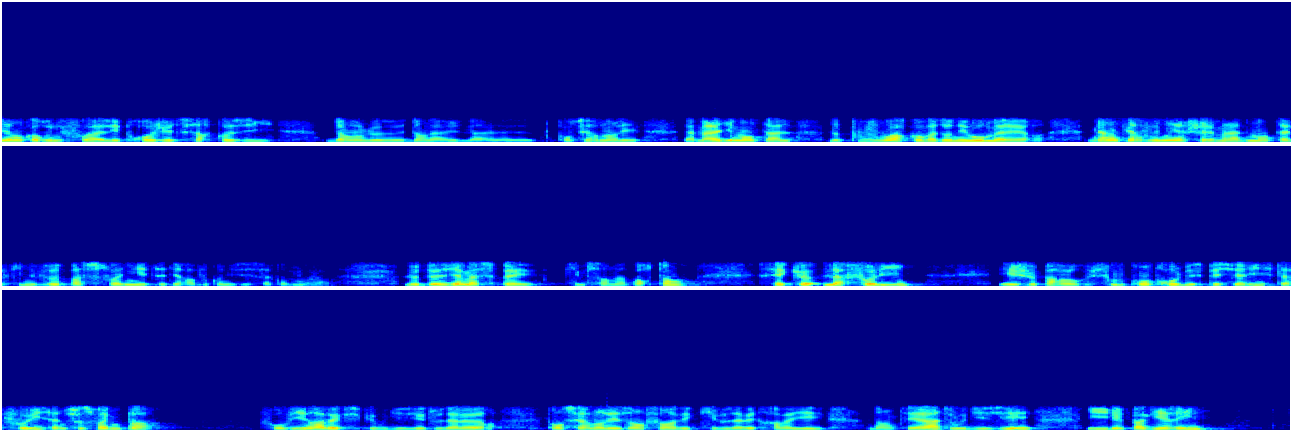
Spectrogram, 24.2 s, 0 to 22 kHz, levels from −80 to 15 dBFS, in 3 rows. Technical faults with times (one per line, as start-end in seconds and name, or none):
0.00-24.16 G.723.1 codec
